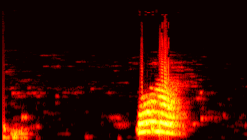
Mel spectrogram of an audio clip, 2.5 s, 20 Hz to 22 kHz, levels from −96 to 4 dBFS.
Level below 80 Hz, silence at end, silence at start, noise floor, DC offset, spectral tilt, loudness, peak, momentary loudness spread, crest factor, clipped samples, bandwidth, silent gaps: -60 dBFS; 0.65 s; 0.05 s; -72 dBFS; under 0.1%; -7.5 dB/octave; -14 LUFS; -2 dBFS; 25 LU; 18 dB; under 0.1%; 7.4 kHz; none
